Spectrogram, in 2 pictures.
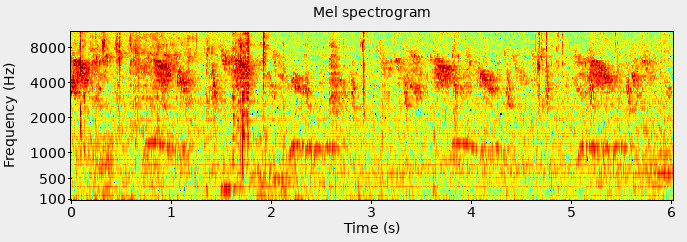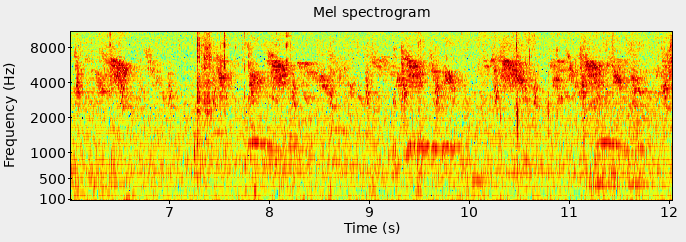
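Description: Birds calling: one bird repeats a short whistled note about once a second over a steady chatter of higher chirps.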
